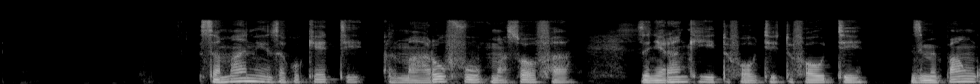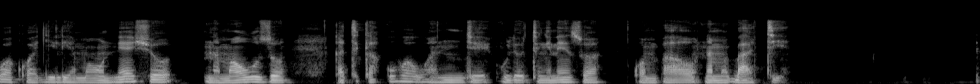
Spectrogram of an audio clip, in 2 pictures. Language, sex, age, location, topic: Swahili, male, 18-24, Dar es Salaam, finance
